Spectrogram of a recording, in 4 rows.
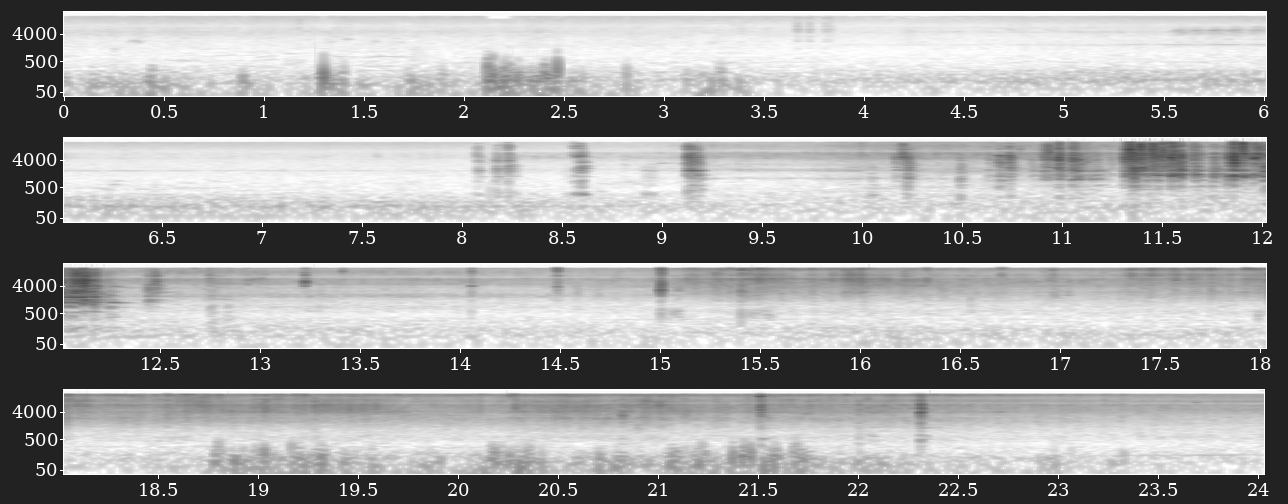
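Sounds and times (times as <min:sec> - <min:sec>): food sizzling: 0:08.1 - 0:24.0
metal tongs scraping steel pan: 0:09.9 - 0:12.7.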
